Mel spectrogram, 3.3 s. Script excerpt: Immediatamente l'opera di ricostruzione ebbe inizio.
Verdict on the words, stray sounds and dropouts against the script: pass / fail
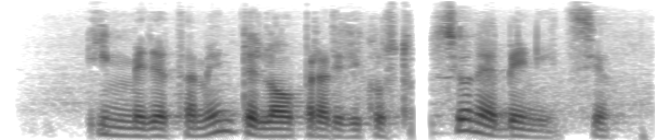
fail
